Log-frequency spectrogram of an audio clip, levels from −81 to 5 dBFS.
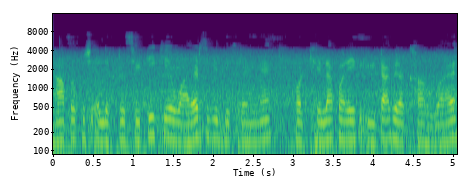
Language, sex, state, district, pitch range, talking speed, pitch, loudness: Hindi, male, Chhattisgarh, Raipur, 140-155 Hz, 215 wpm, 145 Hz, -16 LUFS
